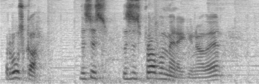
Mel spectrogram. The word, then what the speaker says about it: ruska: It's spelled R-U-S-K-A, and it's a Finnish word for autumn foliage, or just autumn in ancient Finnish.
